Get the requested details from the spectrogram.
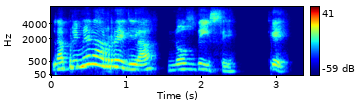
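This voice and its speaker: A woman teaching English in in an online class, patient and repeating each word slowly for pronunciation. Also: medium pitch, big pitch swings, a bit bright, highs cut off. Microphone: computer mic on a video call.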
